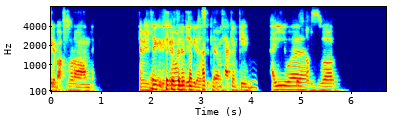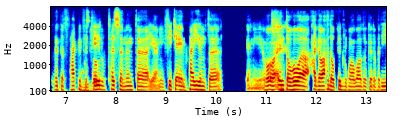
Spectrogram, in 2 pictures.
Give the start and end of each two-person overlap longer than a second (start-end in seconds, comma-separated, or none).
1.9-3.4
